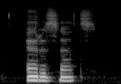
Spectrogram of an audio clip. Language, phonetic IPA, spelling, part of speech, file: Polish, [ˈɛrzat͡s], erzac, noun, LL-Q809 (pol)-erzac.wav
